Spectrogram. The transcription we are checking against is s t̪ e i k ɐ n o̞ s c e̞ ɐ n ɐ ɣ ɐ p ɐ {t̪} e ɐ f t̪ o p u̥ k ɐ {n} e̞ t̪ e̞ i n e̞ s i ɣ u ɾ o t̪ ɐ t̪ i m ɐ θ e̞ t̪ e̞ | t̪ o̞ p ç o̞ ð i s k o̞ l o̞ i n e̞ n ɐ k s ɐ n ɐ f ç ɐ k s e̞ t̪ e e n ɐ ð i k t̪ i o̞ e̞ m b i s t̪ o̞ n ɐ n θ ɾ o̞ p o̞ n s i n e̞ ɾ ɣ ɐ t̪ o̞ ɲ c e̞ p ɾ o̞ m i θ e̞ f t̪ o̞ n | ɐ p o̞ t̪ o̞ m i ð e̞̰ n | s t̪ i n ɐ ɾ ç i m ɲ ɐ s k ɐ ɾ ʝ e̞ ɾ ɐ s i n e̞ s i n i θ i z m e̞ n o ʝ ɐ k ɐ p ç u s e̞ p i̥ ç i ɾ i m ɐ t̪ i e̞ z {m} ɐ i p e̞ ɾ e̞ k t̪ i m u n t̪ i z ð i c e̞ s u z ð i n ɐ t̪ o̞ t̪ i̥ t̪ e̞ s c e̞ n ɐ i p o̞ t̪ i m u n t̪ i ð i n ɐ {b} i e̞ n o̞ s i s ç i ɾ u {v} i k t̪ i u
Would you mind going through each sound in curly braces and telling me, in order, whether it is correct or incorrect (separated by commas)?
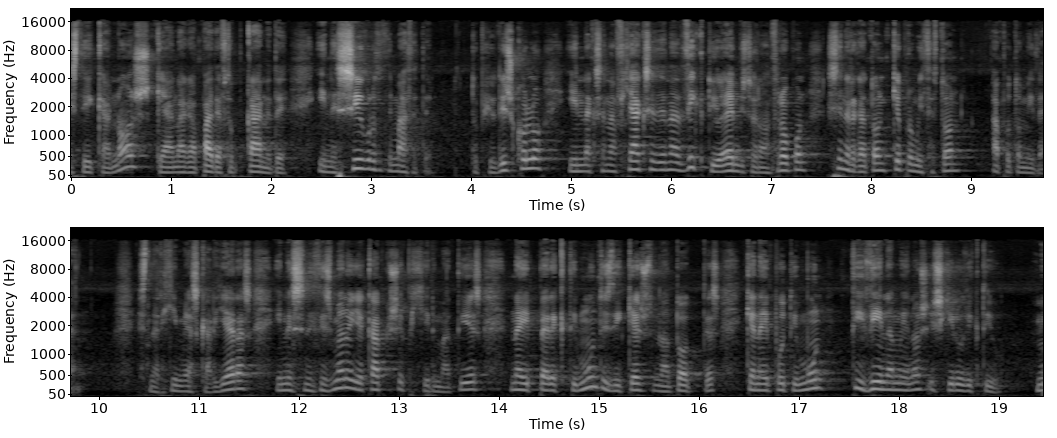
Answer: correct, correct, incorrect, incorrect, incorrect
